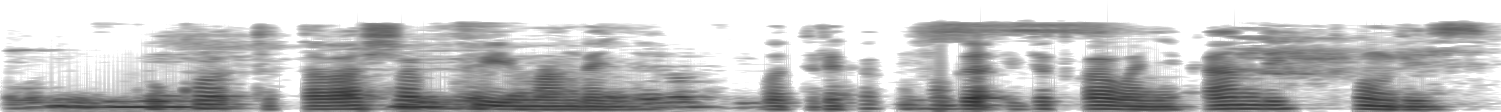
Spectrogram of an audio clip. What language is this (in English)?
Kinyarwanda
